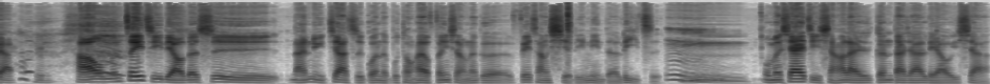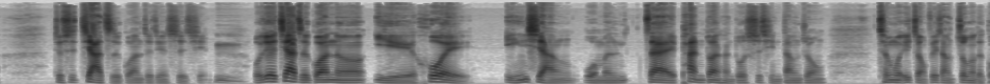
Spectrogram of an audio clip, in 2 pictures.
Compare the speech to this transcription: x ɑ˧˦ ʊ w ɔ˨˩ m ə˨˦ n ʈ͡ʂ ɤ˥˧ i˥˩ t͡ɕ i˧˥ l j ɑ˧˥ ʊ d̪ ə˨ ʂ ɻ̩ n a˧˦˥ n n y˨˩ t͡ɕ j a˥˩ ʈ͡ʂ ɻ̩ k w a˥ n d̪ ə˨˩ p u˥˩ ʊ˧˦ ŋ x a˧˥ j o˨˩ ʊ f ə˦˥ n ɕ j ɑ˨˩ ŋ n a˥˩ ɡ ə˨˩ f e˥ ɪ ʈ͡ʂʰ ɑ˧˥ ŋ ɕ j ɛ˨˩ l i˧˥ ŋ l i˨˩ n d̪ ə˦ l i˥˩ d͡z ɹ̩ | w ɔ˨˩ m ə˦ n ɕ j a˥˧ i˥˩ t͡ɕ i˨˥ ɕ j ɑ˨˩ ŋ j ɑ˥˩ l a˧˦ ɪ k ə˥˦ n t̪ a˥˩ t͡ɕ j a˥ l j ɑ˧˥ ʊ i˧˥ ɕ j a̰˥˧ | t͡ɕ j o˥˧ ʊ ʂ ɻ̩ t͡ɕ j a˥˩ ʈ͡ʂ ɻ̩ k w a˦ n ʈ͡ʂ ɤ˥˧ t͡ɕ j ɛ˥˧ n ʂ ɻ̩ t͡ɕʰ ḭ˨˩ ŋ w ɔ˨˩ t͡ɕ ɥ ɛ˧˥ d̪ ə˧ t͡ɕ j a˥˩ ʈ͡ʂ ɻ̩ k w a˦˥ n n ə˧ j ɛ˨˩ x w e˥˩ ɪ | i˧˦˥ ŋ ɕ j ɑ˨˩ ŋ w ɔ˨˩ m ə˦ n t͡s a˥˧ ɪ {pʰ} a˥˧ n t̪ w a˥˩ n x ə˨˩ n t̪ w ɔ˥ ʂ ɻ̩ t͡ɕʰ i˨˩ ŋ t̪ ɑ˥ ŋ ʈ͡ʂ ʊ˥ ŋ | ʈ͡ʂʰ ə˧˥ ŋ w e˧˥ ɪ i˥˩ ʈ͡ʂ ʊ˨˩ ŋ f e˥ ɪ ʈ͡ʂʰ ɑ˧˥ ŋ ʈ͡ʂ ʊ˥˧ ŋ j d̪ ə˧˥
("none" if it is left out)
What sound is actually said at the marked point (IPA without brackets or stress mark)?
pʰ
